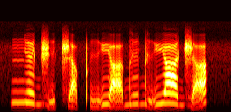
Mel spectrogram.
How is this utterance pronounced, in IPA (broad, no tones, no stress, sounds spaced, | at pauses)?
ɲ e d͡ʒ ḭ t͡ʃ a̰ pʼ ḭ j a̰ d i d ḭ j a d͡ʒ a̰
